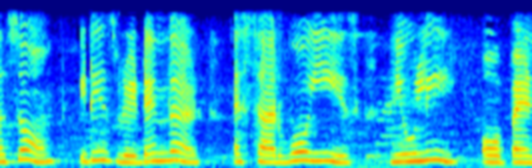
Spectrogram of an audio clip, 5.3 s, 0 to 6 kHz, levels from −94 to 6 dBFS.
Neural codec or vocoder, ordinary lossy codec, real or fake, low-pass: none; AAC, 32 kbps; real; 5.4 kHz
